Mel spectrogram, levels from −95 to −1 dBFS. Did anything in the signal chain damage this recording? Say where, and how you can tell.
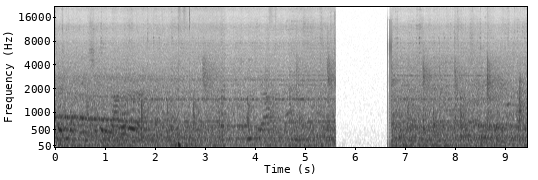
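Yes. From 3.40 to 4.67 s, channel delay (comb filtering) at the buffer stage: one channel lags about 10 ms, and mono summing leaves hollow, evenly spaced notches from around 40 Hz.

From 5.58 to 6.74 s, the analogue cable was pulled and plugged in: a pop, then 1.1 s of near silence, an 83 ms burst of 50 Hz buzz, and a second pop.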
